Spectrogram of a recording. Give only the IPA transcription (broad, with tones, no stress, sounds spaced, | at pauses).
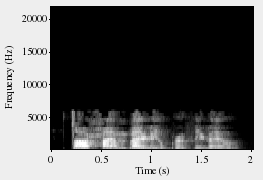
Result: tˤ i˨˦ ʊ̯ ħ æ˨˦ m b æ˥ ɪ̯ ɳ i˨˦ ʊ̯ b ə˞˨˩ θ i˨˦ ɳ ɛ˨˩ ʊ̯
